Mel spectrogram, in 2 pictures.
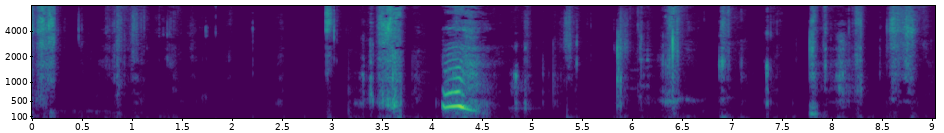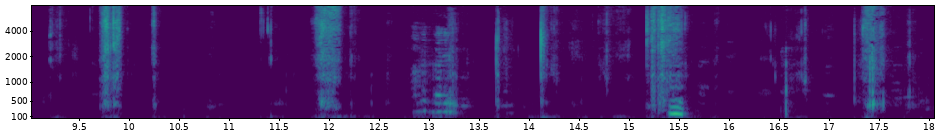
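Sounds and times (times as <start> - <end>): wet chewing clicks and smacks: 4.7 - 10.4.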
